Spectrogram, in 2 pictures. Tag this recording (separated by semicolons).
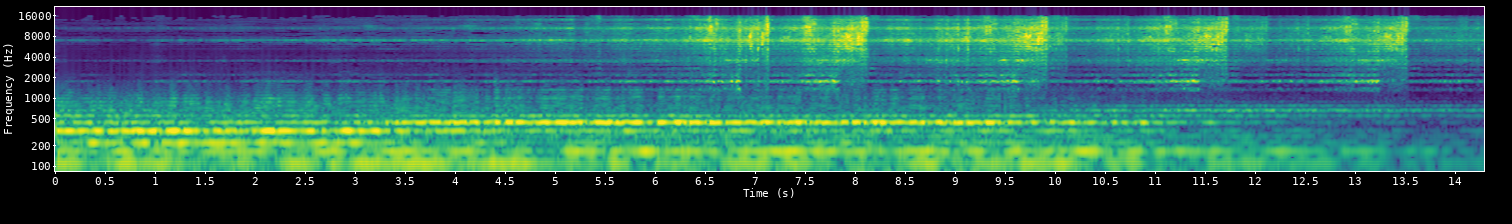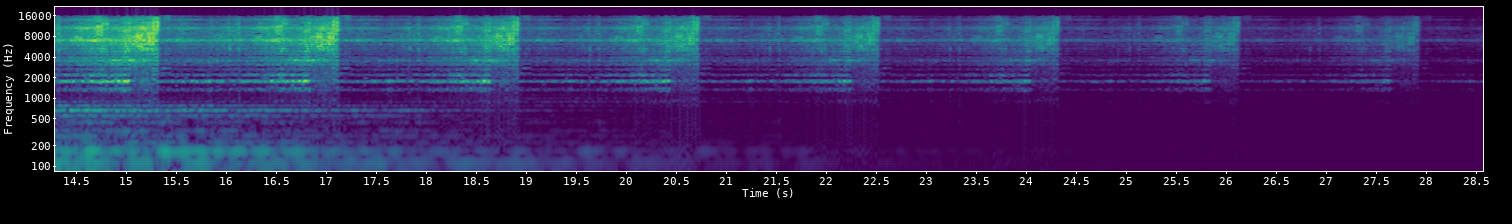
ambient; dark; granular; multi-sample; multisample; synth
